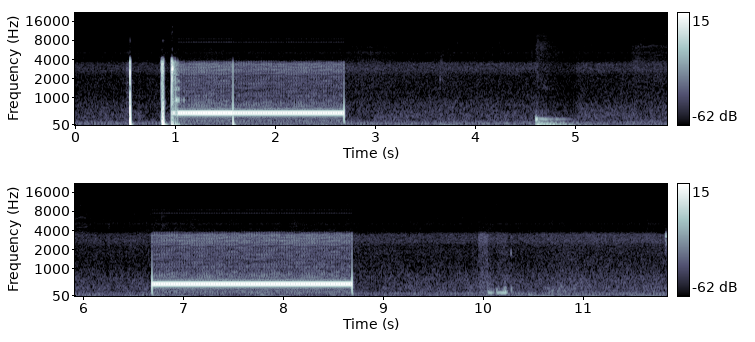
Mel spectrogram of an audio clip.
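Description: A telephone ringback tone heard through the line as a call is placed to a woman: two long, steady electronic rings separated by a few seconds of silence, preceded by sharp clicks as the call connects.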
